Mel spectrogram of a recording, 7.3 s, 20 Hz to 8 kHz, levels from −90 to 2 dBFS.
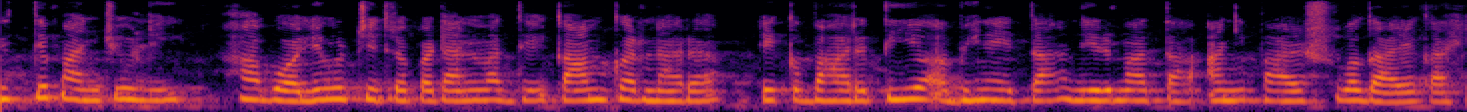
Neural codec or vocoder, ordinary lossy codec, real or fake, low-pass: codec, 16 kHz, 8 kbps, FreqCodec, smaller model; none; fake; none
